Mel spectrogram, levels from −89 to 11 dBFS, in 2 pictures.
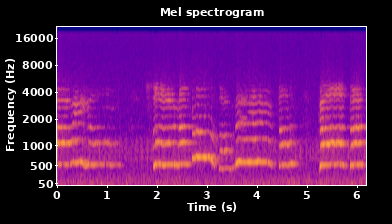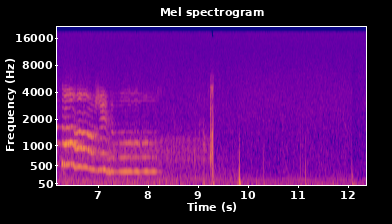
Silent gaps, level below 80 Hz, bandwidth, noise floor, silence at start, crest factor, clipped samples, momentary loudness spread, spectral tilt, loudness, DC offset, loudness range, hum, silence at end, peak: none; -46 dBFS; 19 kHz; -45 dBFS; 0 s; 18 dB; under 0.1%; 24 LU; -4 dB/octave; -20 LUFS; under 0.1%; 17 LU; none; 0.2 s; -4 dBFS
